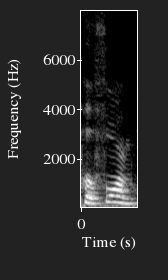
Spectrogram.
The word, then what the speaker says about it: perform: trình diễn, thể hiện, mình đọc là perform, trọng âm 2.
